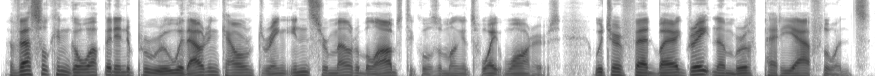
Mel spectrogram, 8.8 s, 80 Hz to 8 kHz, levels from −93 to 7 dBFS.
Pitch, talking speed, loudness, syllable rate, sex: 105 Hz, 180 wpm, -20 LUFS, 5.5 syllables/s, male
